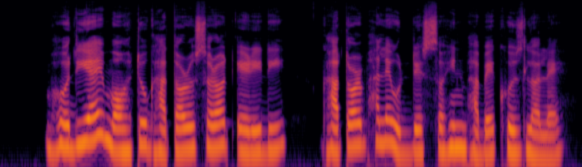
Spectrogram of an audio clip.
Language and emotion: Assamese, neutral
